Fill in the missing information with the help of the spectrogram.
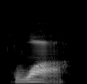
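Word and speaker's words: Waugh: Dorothy, it's W-A-U-G-H. And I thought, well, maybe it's like... You know, if it's you know, some nationality, like Vaux or something. But no, she's from Westmoreland, England. So it's not going to be any type of weird pronunciation. Stephanie looked it up the other day, and it came up as Wah, Dorothy Wah.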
